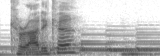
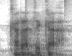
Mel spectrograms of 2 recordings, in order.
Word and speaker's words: Karateka: I think when I was a kid, I always said Karateka, because it's like you say karate and you just add the ka.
